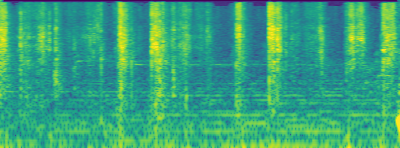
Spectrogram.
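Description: A deck of tarot cards being shuffled by hand: a quick, uneven run of soft card strikes, about three or four a second.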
